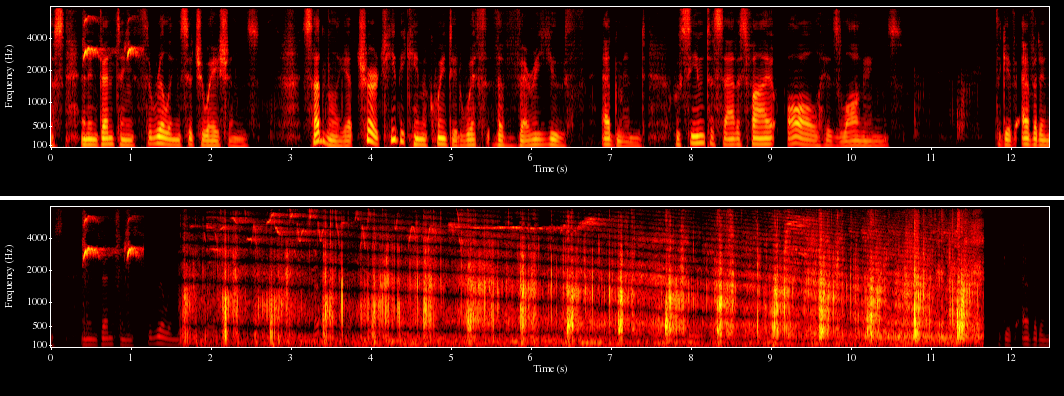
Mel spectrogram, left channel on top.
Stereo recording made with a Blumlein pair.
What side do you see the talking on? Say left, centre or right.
left.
